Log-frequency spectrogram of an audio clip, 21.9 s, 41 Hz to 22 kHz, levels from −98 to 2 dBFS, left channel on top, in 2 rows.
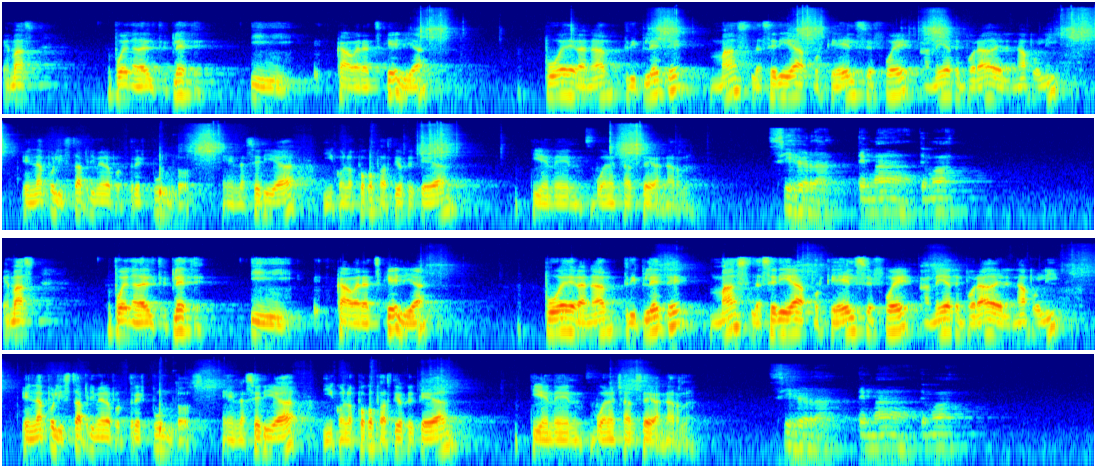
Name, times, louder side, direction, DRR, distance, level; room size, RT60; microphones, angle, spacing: voice 1, 1.1-2.0 2.5-2.9 3.4-4.3 5.4-10.6 11.1-12.8 13.1-13.9 14.1-15.4 16.2-17.8, right 6 dB, 65° right, 0.3 m, -27 dB
sound 1, 4.1-4.6 5.7-5.8 6.5-6.8 7.7-8.3 9.0-9.6 10.5-11.1 12.8-13.2 15.1-15.5 15.9-16.0 17.0-17.4, left 13 dB, 65° left, 0.5 m, -42 dB
sound 2, 9.5-15.7, right 1 dB, 15° right, 0.6 m, -46 dB
voice 2, 18.6-20.5, left 2 dB, 80° left, 1.3 m, -39 dB
16.0 x 9.8 x 5.7 m
head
